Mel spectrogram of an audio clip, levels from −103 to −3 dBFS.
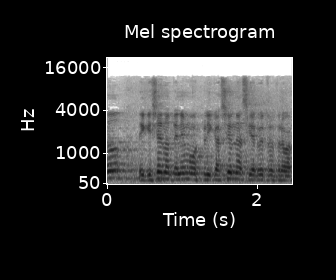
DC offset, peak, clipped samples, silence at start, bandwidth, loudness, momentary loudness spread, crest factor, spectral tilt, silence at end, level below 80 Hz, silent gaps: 0.3%; -4 dBFS; under 0.1%; 0 s; 12.5 kHz; -19 LUFS; 3 LU; 14 dB; -4.5 dB/octave; 0 s; -58 dBFS; none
